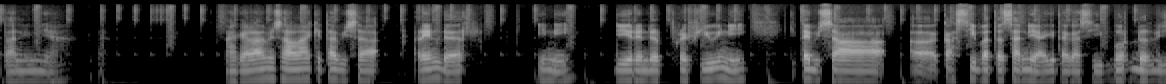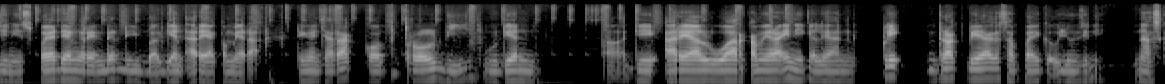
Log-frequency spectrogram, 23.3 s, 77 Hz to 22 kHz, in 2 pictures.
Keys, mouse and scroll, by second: 0.1-1.1 shift+middle drag, 1.3-2.1 scroll down 6, 2.1-3.9 shift+middle drag, 3.9 scroll up 2, 4.2-7.2 shift+middle drag, 7.6-10.6 shift+middle drag, 13.1 ctrl+b, 16.0 ctrl+b, 18.7-22.4 drag.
